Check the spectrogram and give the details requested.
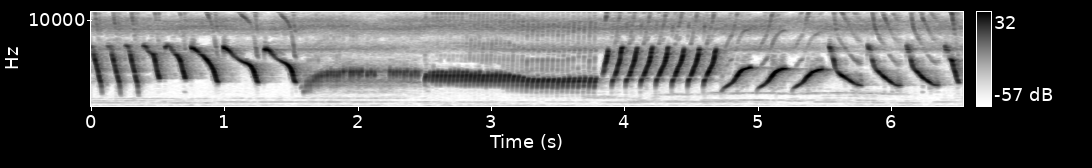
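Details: Female canary sound used as a lure to provoke males into singing: a run of high, sweeping down-slurred whistles, then a long buzzy rolling trill, then more rising and falling whistled notes. Faint low rustling sits underneath.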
